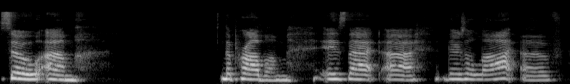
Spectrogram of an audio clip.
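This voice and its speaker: A woman's voice: a little high, fairly even intonation, slow. A woman presenting a scientific webinar over a video call in an informal, conversational way, often hesitant as she thinks aloud.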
